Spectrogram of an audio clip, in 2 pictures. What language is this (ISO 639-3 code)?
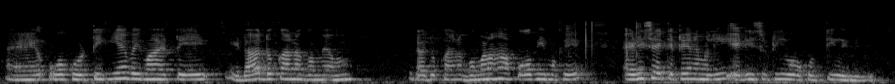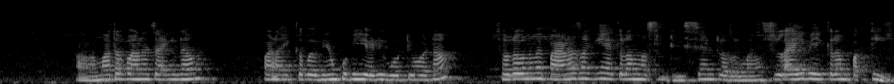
snd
